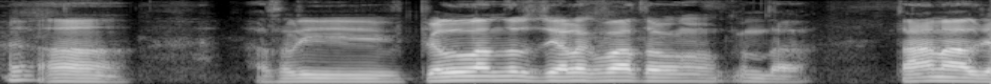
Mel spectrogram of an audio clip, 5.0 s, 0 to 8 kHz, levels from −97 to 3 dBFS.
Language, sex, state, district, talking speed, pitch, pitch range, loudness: Telugu, male, Andhra Pradesh, Guntur, 110 wpm, 120 Hz, 110-140 Hz, -17 LUFS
